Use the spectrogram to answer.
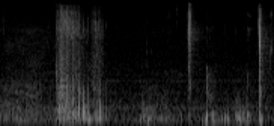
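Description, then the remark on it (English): A big sip from a beer bottle: a soft, breathy slurp lasting under a second, then quiet swallowing noises and a couple of sharp little clicks. Faint overall, with no talking. “That was a big ass sip, man.”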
